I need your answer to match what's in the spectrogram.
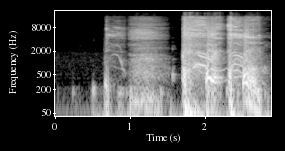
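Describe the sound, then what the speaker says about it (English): Two or three harsh, close coughs, a quieter one followed by louder bursts, with throaty rasp between them. "Cough."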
